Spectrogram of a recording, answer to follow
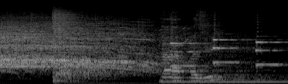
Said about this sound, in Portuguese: Agora eu só quero escutar o gritinho das solteiras.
